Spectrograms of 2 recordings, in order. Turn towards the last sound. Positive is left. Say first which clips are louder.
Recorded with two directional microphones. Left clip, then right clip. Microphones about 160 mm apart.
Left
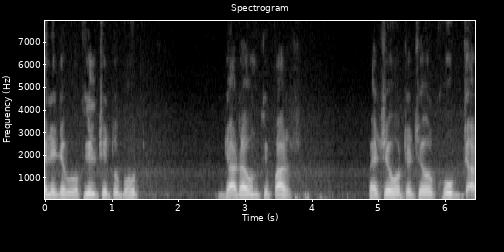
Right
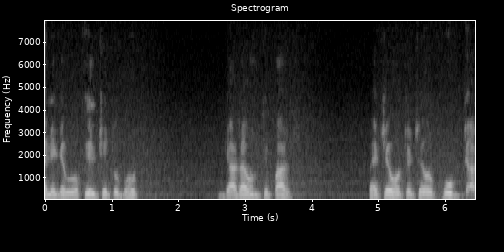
# left 7 dB
turn(degrees=45)  # may be behind; listen again after turning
